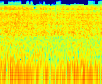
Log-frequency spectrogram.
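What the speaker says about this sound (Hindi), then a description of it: "ये अपाची स्टार्ट हो गई है।" A TVS Apache motorcycle engine idles right after starting, a loud close steady rumble with even low pulsing throughout the short stretch, no talk over it.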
